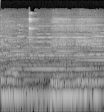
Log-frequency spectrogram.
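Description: Live Odissi music accompaniment: a slowly gliding melody line over a sustained drone, with sitar among the instruments, and a single light tick about a quarter of the way in.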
